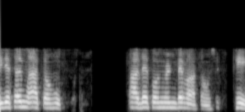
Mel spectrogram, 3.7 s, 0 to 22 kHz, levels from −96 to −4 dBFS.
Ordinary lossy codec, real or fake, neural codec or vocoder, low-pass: none; fake; codec, 16 kHz, 4.8 kbps, FACodec; 3.6 kHz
